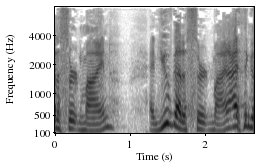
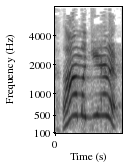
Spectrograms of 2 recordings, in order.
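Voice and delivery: much higher, louder contrary put-on voice; Brother I'm Agin It; 5 dB louder than usual. Church naysayer rejecting every plan, high and loud. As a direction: object to everything in a high stubborn squawk. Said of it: "instead of".

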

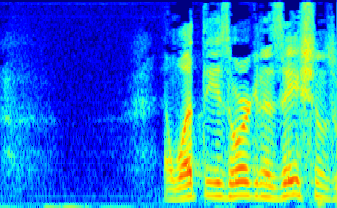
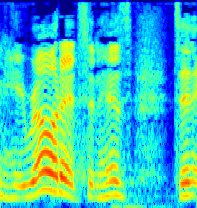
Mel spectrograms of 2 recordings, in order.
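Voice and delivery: ordinary talk

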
